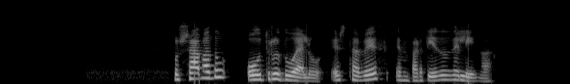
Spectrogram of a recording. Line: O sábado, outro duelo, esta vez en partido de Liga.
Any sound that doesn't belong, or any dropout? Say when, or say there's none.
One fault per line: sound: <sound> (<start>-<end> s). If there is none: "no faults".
no faults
